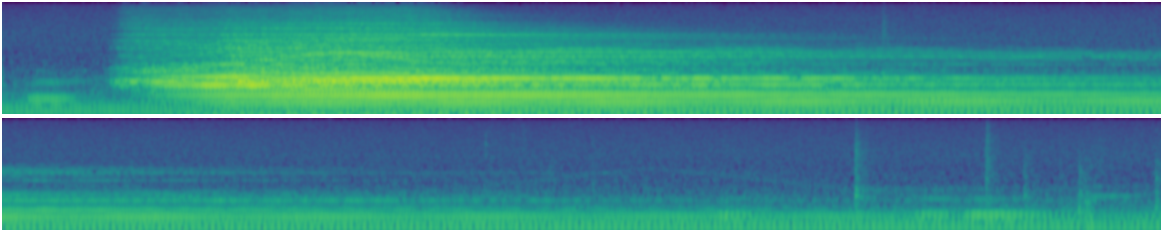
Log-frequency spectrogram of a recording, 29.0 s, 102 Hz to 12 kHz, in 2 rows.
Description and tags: Cymbal Swell 101
bowed cymbal swells
Sabian 22" ride
clips are cut from track with no fade-in/out.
